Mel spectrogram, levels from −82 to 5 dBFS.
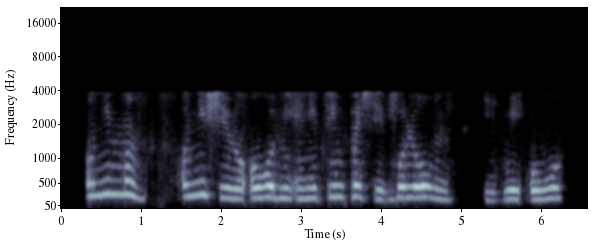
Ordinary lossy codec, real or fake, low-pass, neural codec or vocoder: AAC, 16 kbps; fake; 7.2 kHz; codec, 16 kHz, 1.1 kbps, Voila-Tokenizer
